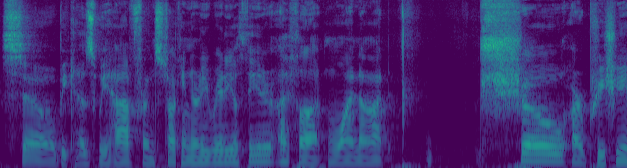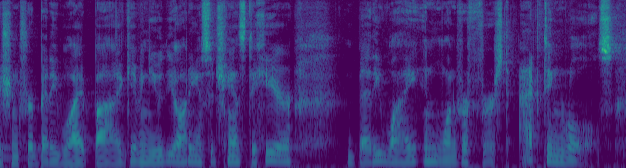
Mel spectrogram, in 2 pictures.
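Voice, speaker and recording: Guy hosting a podcast solo, lowish voice, informal and kinda halting, conversational. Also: darkish tone. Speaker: podcast host. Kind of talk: casual solo podcast introduction.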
